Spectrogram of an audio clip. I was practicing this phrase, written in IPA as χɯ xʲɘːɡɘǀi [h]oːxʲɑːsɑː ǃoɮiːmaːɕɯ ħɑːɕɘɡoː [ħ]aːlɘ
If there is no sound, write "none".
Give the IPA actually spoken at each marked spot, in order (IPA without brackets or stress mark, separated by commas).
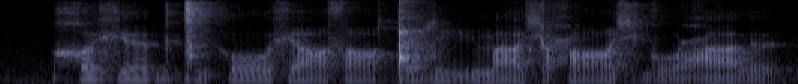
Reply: h, ʕ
